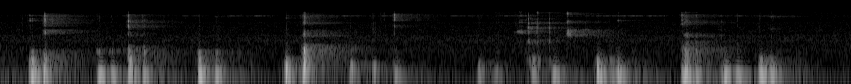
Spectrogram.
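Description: Computer keyboard being typed on: a dozen or so irregularly spaced keystroke clicks, each with a low thud beneath it, as number keys, Tab and Enter are pressed.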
